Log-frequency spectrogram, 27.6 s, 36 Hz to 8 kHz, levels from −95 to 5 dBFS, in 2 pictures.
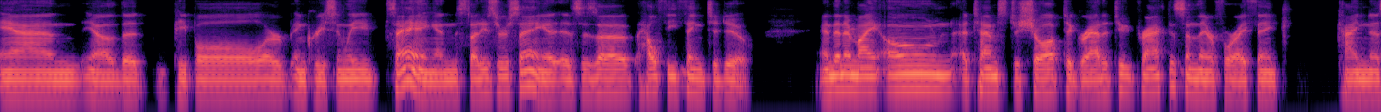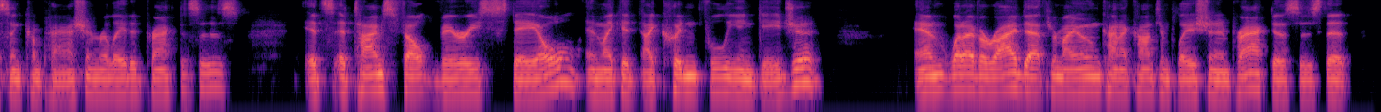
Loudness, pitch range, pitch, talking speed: -30 LUFS, 85-105 Hz, 95 Hz, 150 wpm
